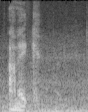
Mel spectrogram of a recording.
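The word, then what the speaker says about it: Alnwick: Saxon word for Homestead or Farmstead it's obviously pronounced anic it was originally given to the dichi family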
